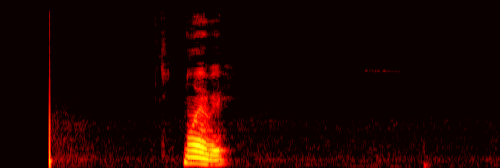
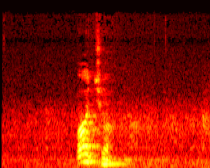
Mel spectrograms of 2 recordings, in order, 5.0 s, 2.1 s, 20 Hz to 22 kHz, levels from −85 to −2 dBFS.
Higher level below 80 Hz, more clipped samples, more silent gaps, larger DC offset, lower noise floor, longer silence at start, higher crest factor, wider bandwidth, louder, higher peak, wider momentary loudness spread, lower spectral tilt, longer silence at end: second, -68 dBFS vs -48 dBFS; neither; neither; neither; first, -74 dBFS vs -43 dBFS; first, 1.85 s vs 0.75 s; about the same, 22 dB vs 20 dB; about the same, 16.5 kHz vs 16 kHz; second, -26 LUFS vs -18 LUFS; second, -10 dBFS vs -2 dBFS; second, 18 LU vs 24 LU; about the same, -7.5 dB/octave vs -7 dB/octave; first, 2.75 s vs 0 s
